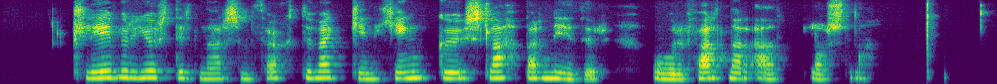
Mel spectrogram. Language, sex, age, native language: Icelandic, female, 18-19, Icelandic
